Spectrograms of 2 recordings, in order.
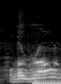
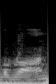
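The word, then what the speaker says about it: Lerone: the philadelphian hooyah song larone murphy don't call him lauren makwanomir connie mikhail olek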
